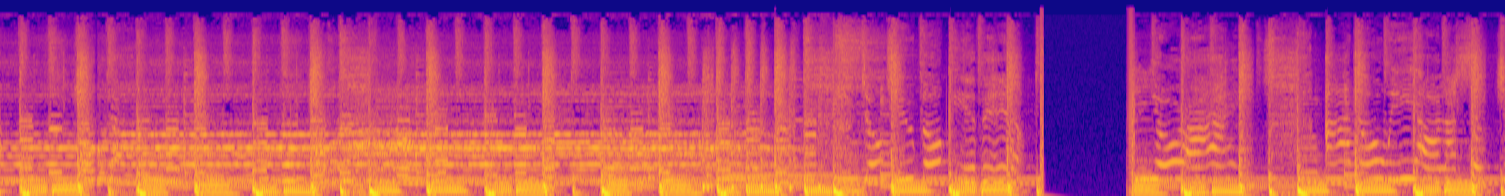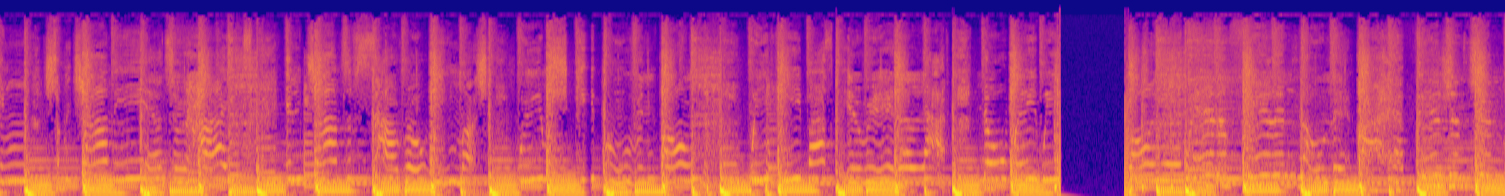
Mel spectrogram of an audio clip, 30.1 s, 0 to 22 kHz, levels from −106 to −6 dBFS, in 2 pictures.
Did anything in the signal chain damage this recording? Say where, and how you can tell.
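Yes, in five places, and they come from two stages.

First, short concealed packet loss on the network side, at 0.93 s and again at 23.45 s. Each time about 20 ms of audio never arrived in time, and the receiver covered it by extending the previous sound for roughly 28 ms and 14 ms respectively before crossfading back into real audio. You hear it as a tiny smear or wobble rather than a dropout, because the gap got papered over.

Second, a cable pulled and plugged in, which is analogue wiring, twice. The first runs from 10.40 to 11.34 s: a pop, nearly 0.9 s of near silence, then a burst of 60 Hz mains buzz lasting about 54 ms while only the tip makes contact, and a second pop as the signal comes back. The second runs from 25.62 to 26.35 s, with about 0.69 s unplugged and roughly 34 ms of buzz, this time at 50 Hz.

Third, a burst of packet loss from 20.88 to 20.97 s, also network. This is a bigger hole than the short ones: about 80 ms went missing, and concealment stretched the last sound for around 70 ms while fading it down, so you get a held, decaying buzz or hiss. 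Then the audio picks up further along, with that stretch simply gone.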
